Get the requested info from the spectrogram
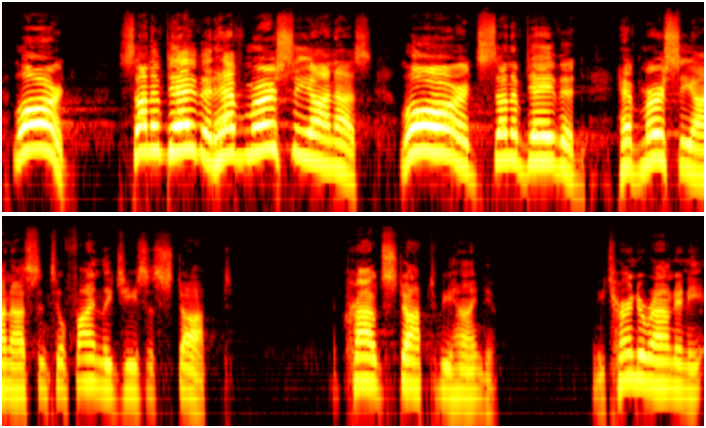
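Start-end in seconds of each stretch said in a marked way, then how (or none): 0.1-6.2 high, full-voiced plea; louder shouting. Blind men shouting over the crowd's rebuke, louder shouting. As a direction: shout it with all your might. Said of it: "they responded by shouting even louder".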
